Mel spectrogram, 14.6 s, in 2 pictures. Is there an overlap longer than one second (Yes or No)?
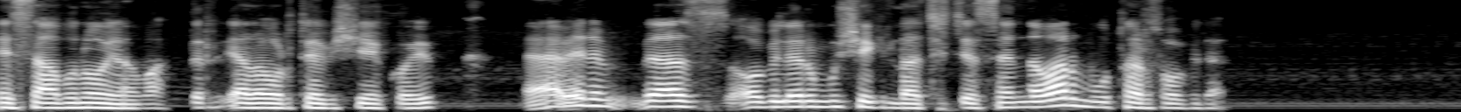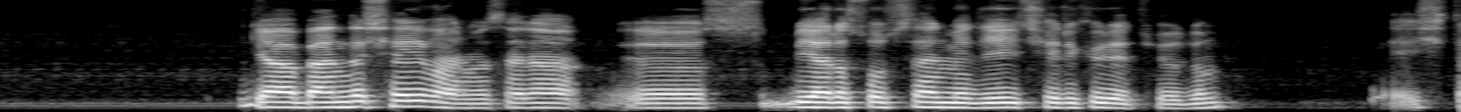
No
